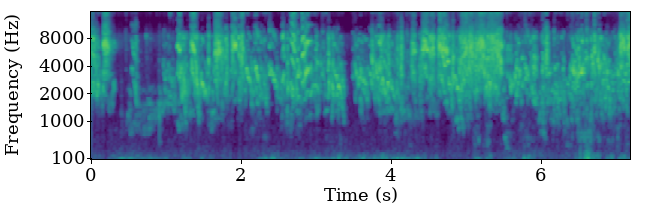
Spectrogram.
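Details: Breeding pair of budgerigars in chattering chirps: quick, high, squeaky warbles and tweets running almost without a break, with a short quiet dip midway and soft low thuds beneath.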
